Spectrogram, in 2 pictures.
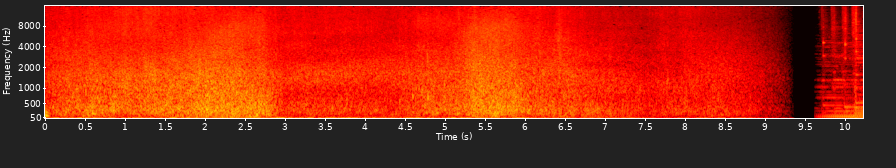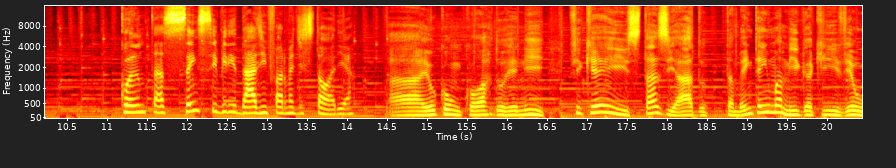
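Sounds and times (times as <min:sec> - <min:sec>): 
sea waves heard through a large seashell held to the ear: 0:00.0 - 0:09.2
speech: 0:11.2 - 0:20.4.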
